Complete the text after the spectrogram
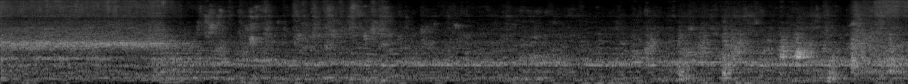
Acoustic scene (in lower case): restroom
